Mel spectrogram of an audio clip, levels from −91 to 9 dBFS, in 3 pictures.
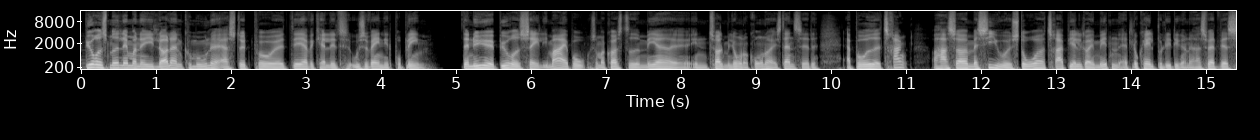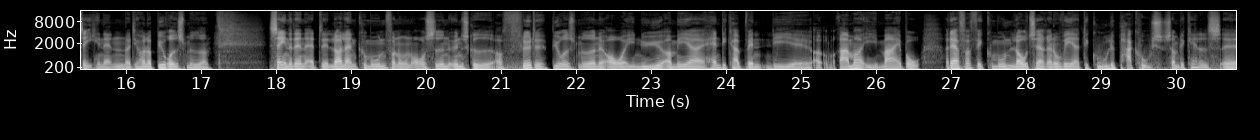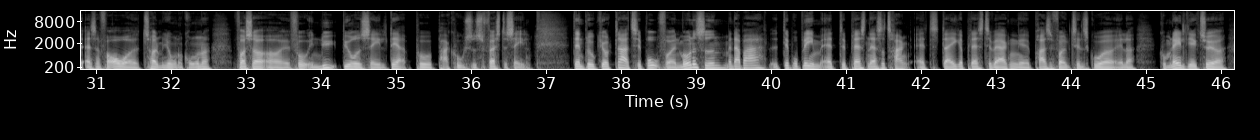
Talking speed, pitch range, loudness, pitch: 180 wpm, 105-135 Hz, -19 LUFS, 115 Hz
